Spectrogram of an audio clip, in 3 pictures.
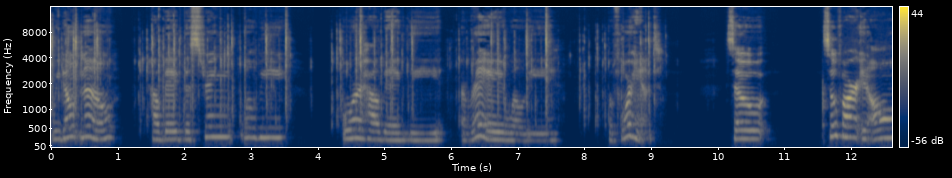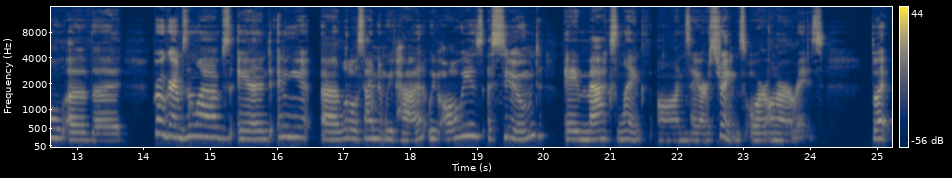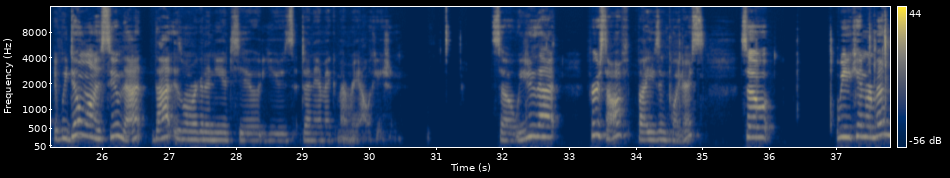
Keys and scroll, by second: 0.0-7.7 typing, 34.0 Escape, 34.6-35.7 typing, 36.8-37.8 typing.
